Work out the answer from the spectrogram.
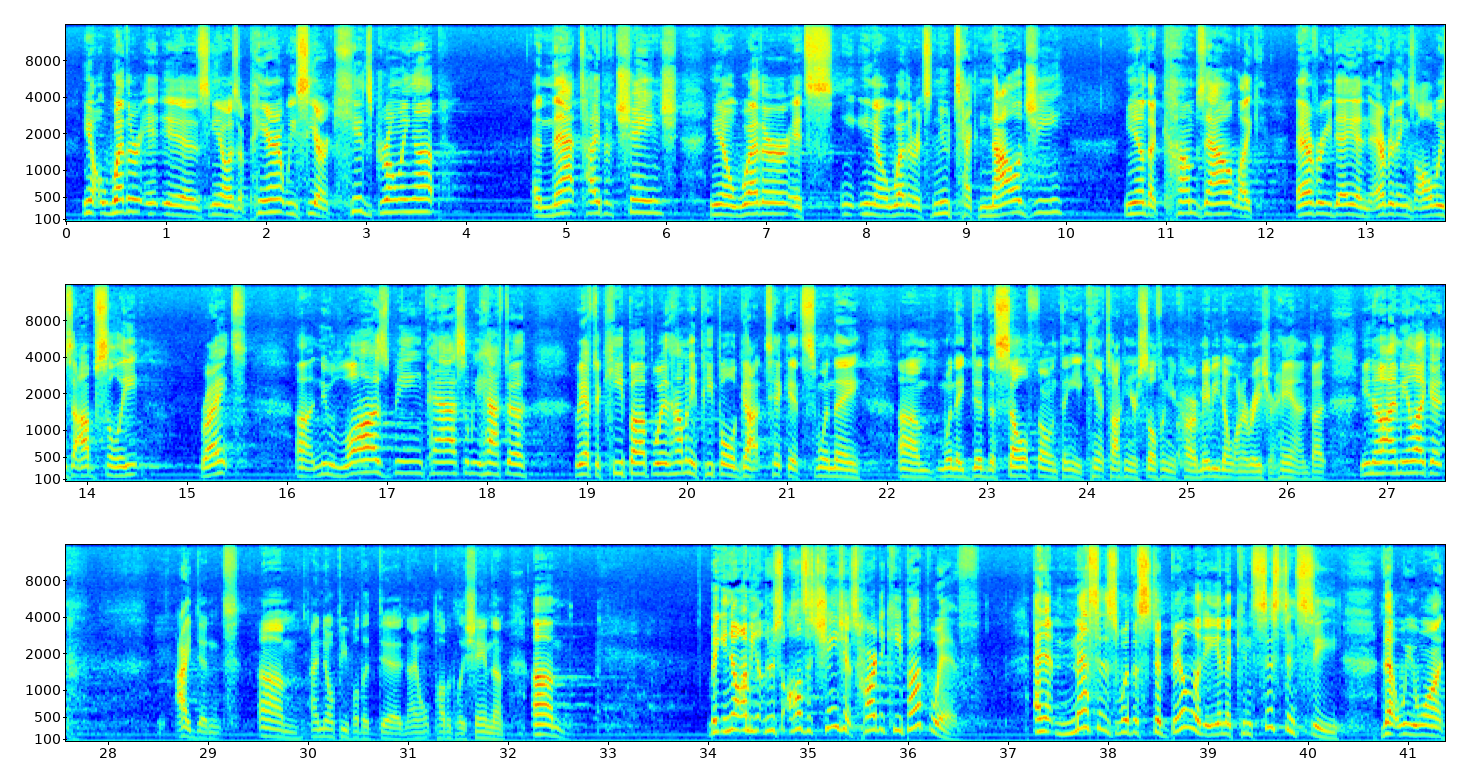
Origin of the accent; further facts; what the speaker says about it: Chicago, Illinois, United States; I grew up in Chicago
